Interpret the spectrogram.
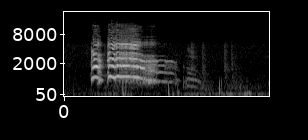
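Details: Rooster crowing in the morning: a short opening note followed by one long loud harsh cock-a-doodle-doo that trails off, then faint clucking and quiet rustling.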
